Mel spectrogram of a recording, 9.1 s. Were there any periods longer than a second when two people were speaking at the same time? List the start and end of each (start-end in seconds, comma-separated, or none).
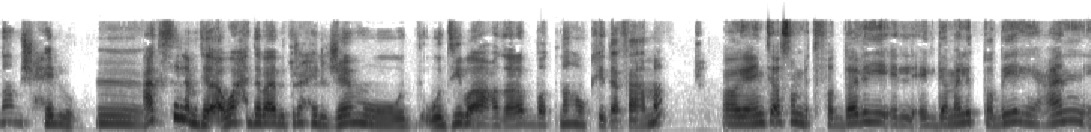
none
